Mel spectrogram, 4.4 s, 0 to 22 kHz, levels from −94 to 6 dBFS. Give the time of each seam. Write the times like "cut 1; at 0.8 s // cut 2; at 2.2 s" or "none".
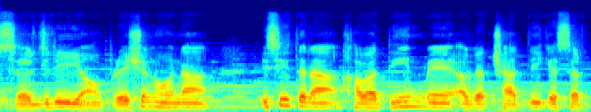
none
